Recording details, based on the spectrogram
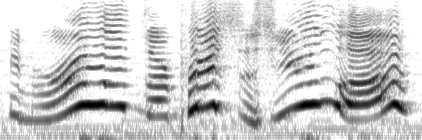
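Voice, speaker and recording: A man puts on a fussy little bird servant for a visual novel. The voice sits very high and swoops about, prim and formal, full of fawning devotion and ready indignation. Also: sing-song, takes it slowly, soft background music, exaggerated voice. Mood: indignant. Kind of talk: visual novel character voice-over.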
